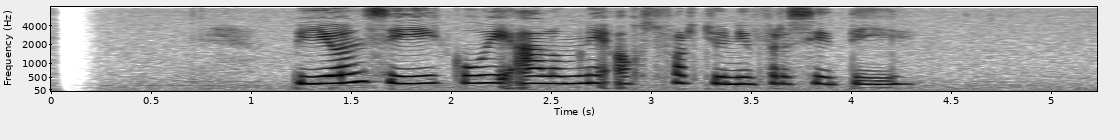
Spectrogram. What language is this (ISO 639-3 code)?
jav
